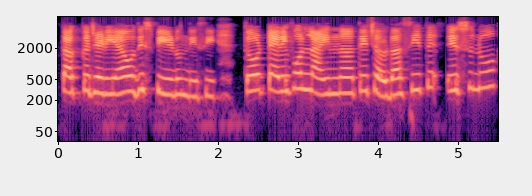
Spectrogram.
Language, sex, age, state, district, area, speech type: Punjabi, female, 18-30, Punjab, Kapurthala, urban, spontaneous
